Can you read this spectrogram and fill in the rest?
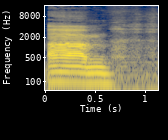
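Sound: yawn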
